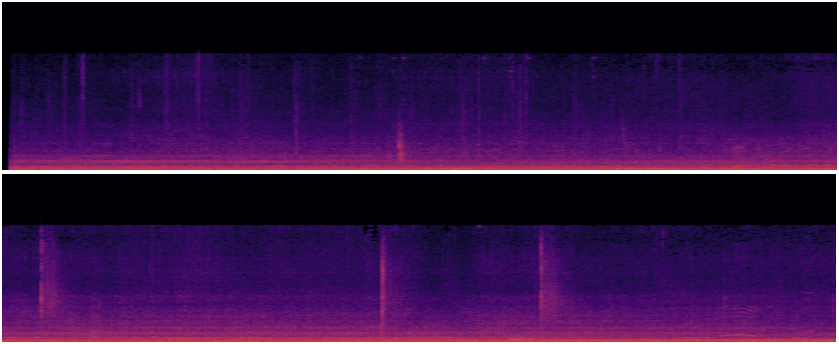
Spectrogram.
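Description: A steady droning hum over a haze of outdoor background noise, with faint distant voices and a few light clicks.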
